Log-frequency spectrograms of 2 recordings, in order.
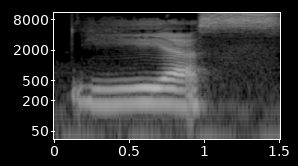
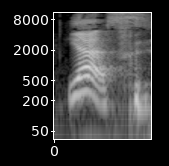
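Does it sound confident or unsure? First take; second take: unsure; confident. First: It sounds unsure and hesitant. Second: It sounds confident and firm.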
